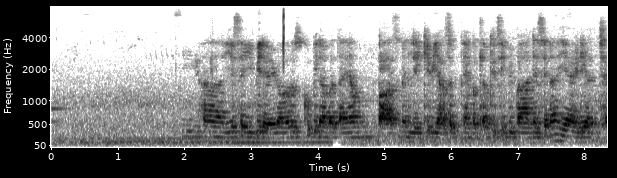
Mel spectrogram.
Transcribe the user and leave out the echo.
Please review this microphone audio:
none

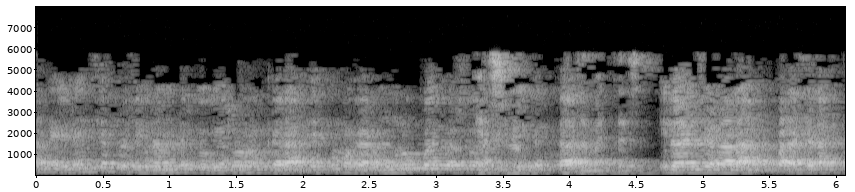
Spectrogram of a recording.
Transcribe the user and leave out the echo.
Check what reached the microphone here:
Eso justamente es,

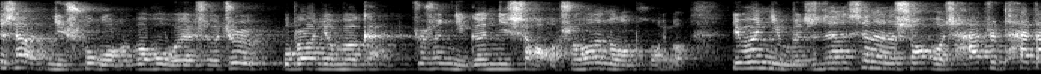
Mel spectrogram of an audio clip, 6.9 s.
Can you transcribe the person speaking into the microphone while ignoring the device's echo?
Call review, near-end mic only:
none

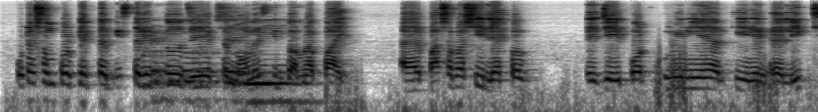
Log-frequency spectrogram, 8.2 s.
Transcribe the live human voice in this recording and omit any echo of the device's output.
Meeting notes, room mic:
ওটা কিন্তু হচ্ছে তুমি

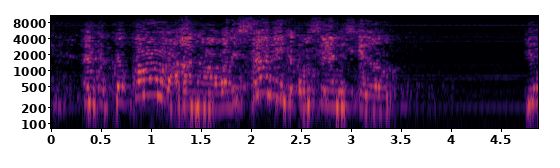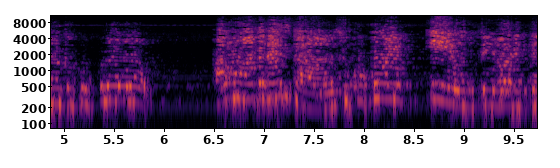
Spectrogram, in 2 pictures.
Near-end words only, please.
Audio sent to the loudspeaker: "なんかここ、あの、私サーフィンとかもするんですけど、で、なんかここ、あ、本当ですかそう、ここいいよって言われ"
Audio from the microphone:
none

